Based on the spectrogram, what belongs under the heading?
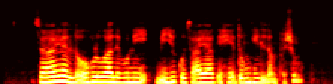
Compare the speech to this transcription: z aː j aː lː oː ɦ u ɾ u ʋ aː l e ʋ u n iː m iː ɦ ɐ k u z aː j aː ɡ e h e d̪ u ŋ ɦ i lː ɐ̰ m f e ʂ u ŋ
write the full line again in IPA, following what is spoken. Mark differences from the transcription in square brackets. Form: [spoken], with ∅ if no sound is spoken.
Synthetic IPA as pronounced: z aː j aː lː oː ɦ u [ɭ] u ʋ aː l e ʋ u n iː m iː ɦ ɐ k u z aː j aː ɡ e h e d̪ u ŋ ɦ i lː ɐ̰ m f e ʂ u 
